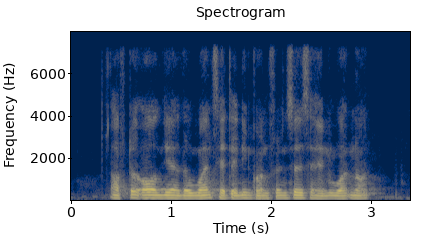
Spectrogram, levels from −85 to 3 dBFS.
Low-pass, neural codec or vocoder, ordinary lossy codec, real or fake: 7.2 kHz; codec, 16 kHz, 4 kbps, FreqCodec, smaller model; none; fake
